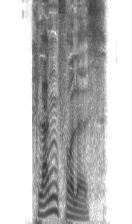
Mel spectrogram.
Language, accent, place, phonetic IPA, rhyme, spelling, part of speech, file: German, Germany, Berlin, [ˈklaŋˌfɔləs], -aŋfɔləs, klangvolles, adjective, De-klangvolles.ogg
- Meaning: strong/mixed nominative/accusative neuter singular of klangvoll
